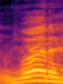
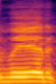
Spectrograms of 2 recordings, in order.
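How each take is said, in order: First: The vowel is short, like in 'fur'. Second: The vowel is long, like in 'wear'. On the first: The speaker calls it right. "इसका जो उच्चारण है वो वर है" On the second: The speaker calls it wrong. "Technically आदमी वेयर वेयर करते रहता है, ये नहीं"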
